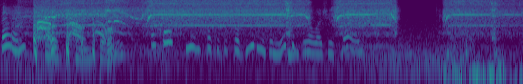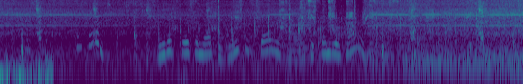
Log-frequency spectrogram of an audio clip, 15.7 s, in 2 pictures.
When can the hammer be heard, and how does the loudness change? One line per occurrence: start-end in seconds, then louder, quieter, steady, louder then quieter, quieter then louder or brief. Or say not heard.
not heard.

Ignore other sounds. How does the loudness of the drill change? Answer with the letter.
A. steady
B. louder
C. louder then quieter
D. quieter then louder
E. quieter
D.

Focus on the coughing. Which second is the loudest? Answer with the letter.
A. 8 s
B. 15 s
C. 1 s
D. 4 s
C.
